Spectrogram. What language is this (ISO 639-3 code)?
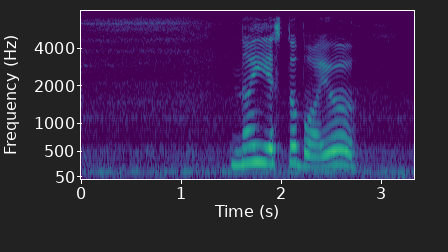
nep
